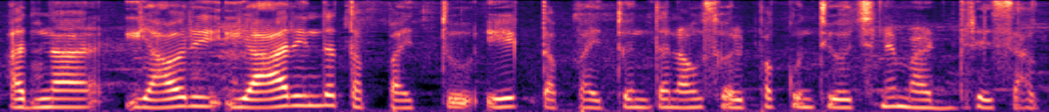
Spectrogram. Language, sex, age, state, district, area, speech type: Kannada, female, 18-30, Karnataka, Dharwad, urban, spontaneous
